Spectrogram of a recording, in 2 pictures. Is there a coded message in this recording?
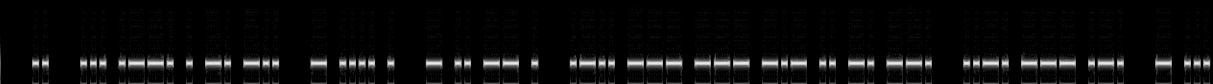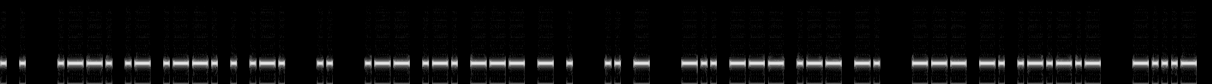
Yes: Morse code from 0.3 to 24.1 s, heard as a keyed tone, about 25 wpm, 1000 Hz. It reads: I SPEND THE TIME LOOKING FOR THE PAPER I WROTE IT DOWN ON. <BT>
